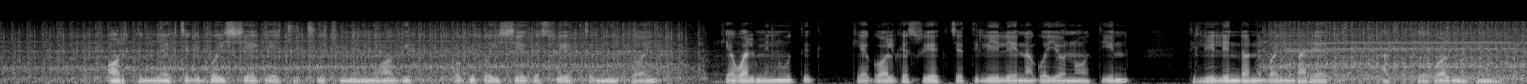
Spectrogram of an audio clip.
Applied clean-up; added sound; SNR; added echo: none; Engine / Mechanisms; 8 dB; none.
